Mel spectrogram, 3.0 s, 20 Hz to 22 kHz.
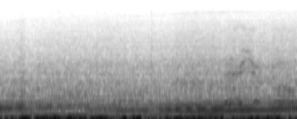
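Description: A Ferrari 488 GTB accelerates hard on a track in Pontiac, its engine roaring steadily and rising in pitch from inside the cabin, with an instructor's voice talking over it.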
